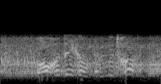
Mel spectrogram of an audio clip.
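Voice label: German aircraft damaged mood low, speech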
